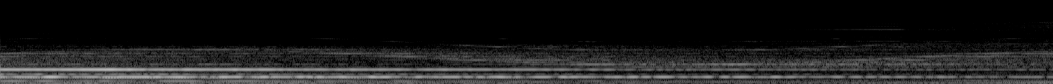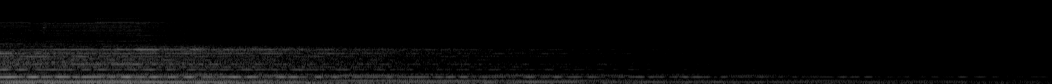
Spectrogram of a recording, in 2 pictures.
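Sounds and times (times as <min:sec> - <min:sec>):
dome music: 0:00.0 - 0:21.0.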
